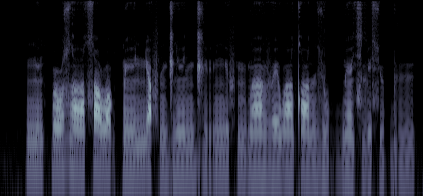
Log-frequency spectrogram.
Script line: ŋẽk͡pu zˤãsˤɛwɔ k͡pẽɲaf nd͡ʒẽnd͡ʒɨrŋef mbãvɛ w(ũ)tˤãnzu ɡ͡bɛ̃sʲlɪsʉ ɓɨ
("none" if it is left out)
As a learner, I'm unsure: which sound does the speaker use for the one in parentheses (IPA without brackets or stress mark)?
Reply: ũ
